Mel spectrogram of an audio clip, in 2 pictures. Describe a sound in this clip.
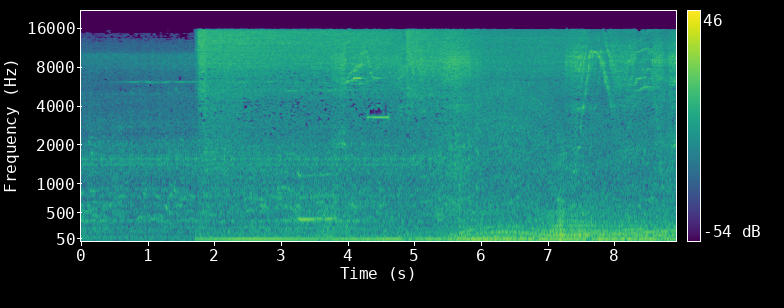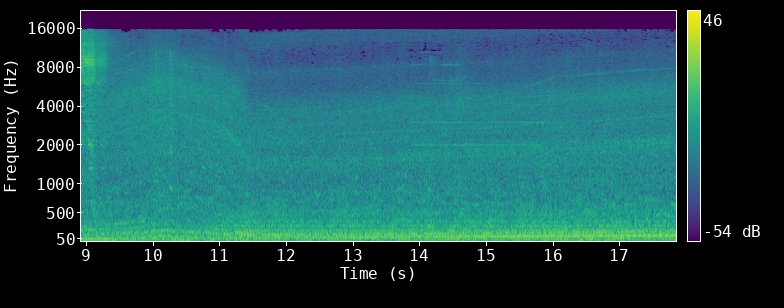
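A bus engine idles and then revs up as the bus pulls away.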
